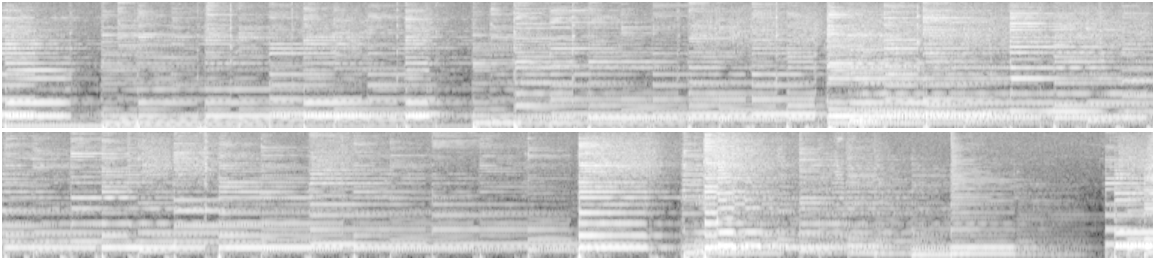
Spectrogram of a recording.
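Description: Solo acoustic guitar played fingerstyle: a plucked melody over ringing chords and bass notes, changing every second or so.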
